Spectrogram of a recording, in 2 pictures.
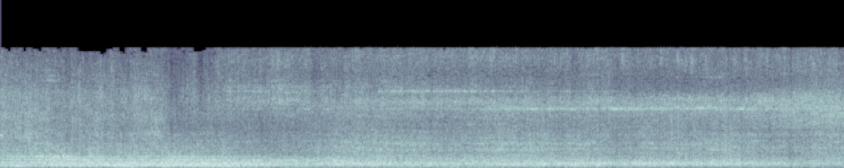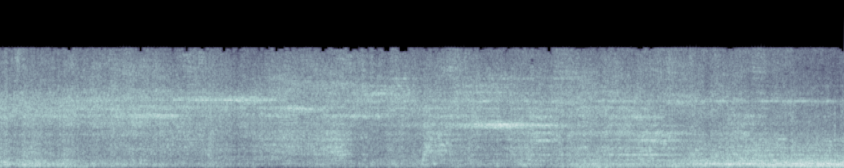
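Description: A freight train rumbles past close by, its wagons rattling and clattering on the rails.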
